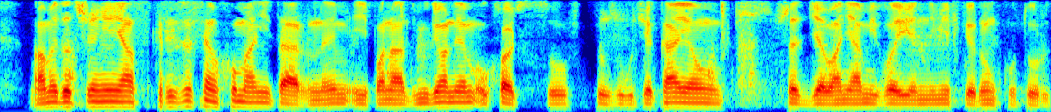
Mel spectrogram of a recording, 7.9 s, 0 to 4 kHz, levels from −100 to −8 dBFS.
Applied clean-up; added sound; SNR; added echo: neural mask model Resemble Enhance denoiser.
